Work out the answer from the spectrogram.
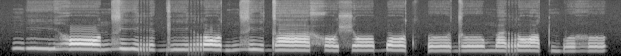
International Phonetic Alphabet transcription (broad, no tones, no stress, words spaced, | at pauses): ŋiː ɦɔː nzirɪɡiː rɔd nzi daːxɔːʃɔː ɓɔt͡sʼɤːdɤːma rɔːtˤmbɤɦɤ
